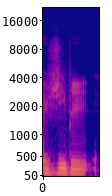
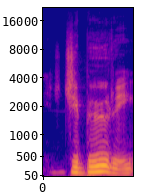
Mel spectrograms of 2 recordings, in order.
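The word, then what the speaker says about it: Ghibli: I'm a massive studio jibu jiburi is the technical is the correct way to say it apparently but I learned that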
